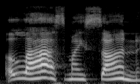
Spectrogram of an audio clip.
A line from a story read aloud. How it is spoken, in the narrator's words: she cried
